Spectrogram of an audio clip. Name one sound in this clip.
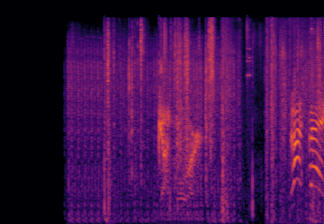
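An assault rifle fires rapid gunshots.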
